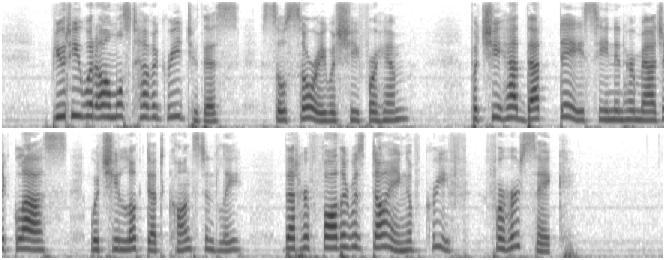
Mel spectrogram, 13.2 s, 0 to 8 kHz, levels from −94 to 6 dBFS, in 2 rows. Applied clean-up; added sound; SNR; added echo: none; none; none; none.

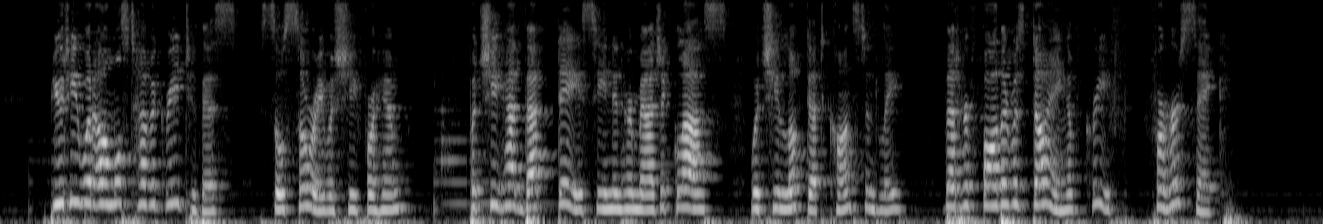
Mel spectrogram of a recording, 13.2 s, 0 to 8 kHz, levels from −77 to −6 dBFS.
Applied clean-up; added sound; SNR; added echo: neural separator model SepFormer DNS4.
